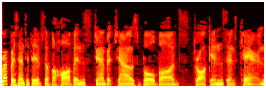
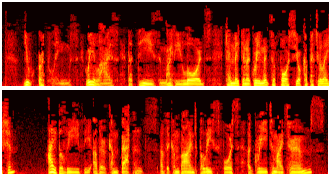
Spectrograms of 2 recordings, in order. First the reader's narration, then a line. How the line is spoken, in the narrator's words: Lord Slime said with a harsh, acid hiss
